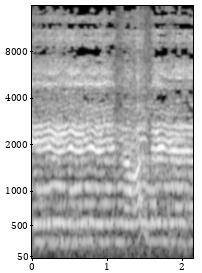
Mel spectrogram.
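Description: Background music: a wavering chanted vocal line in Middle Eastern style over a steady held drone.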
